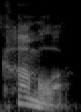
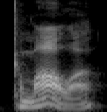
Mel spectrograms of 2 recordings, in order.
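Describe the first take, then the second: First: The name begins with a sound like 'comma'. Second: The name begins differently, not like 'comma'. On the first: The speaker calls it right. "It's Kamala, like comma" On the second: The speaker calls it wrong. "we all thought that her name was Kamala"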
